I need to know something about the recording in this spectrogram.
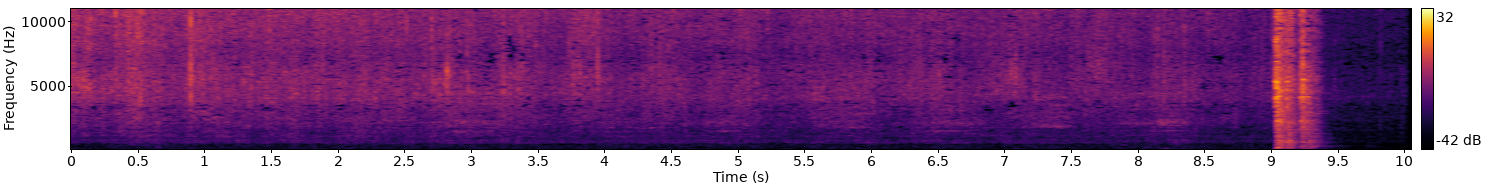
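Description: Food sizzles and crackles softly in a hot frying pan.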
